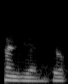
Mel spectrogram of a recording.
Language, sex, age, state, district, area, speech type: Punjabi, female, 30-45, Punjab, Mansa, rural, conversation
